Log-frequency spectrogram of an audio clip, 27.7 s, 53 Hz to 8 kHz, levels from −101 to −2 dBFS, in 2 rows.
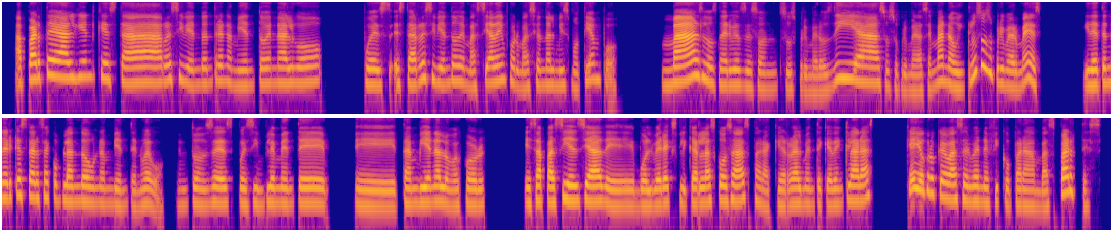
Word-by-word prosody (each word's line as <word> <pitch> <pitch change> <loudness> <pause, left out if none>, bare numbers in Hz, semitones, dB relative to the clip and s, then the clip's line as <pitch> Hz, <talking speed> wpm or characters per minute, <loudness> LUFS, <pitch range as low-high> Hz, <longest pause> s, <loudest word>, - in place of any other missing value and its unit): Aparte, 260 +6 +5
alguien 275 +1 +4
que 275 -1 -3
está 220 -3 +3
recibiendo 230 -4 -4
entrenamiento 210 -2 -5
en 210 0 -5
algo, 215 +2 -1 0.5
pues, 200 -2 -2
está 200 0 -1
recibiendo 235 -3 -4
demasiada 215 +1 -1
información 200 -5 -7
al 200 -1 -4
mismo 190 -3 -9
tiempo, 250 +3 -7 0.5
más 225 +9 +8
los 220 -6 -4
nervios 195 0 -2
de, 185 -1 -7
son 170 -1 -10
sus 165 0 -12
primeros 145 +2 -9
días, 230 -5 +2
o - - -9
su 170 -3 -13
primera 155 -1 -8
semana, 205 +6 -1
o 180 - -2
incluso 305 - 0
su 335 - -1
primer 190 -4 -2
mes, 220 +2 0 0.5
y 195 - -5
de 195 0 +3
tener 225 +2 0
que 260 - +4
estarse 235 -3 +1
acoplando 195 -3 -1
a 190 - +3
un 180 -1 -6
ambiente 165 -3 -7
nuevo. 170 0 -4
Entonces, 175 +1 -2
pues 170 -2 -4
simplemente, 175 0 -1 0.3
eh, 155 -2 -2
también 180 +1 +1
a 190 - +5
lo 175 -2 +1
mejor 165 0 -2 0.5
esa 185 +2 +3
paciencia 195 +1 +5
de 160 -2 -2
volver 165 +2 +1
a - - +6
explicar 175 -1 -2
las 185 +1 +1
cosas 200 +1 +2
para 170 -6 -5
que 160 +1 -5
realmente 170 0 -2
queden 170 +1 -3
claras, 200 +4 +3 0.4
que 170 +2 +3
yo 160 - +5
creo 275 - 0
que 240 -3 +2
va 210 - +6
a 205 - +3
ser 205 -2 -3
benéfico 180 -3 -4
para 165 -1 -2
ambas 150 0 -6
partes. 280 - +2
195 Hz, 160 wpm, -23 LUFS, 170-220 Hz, 0.5 s, más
